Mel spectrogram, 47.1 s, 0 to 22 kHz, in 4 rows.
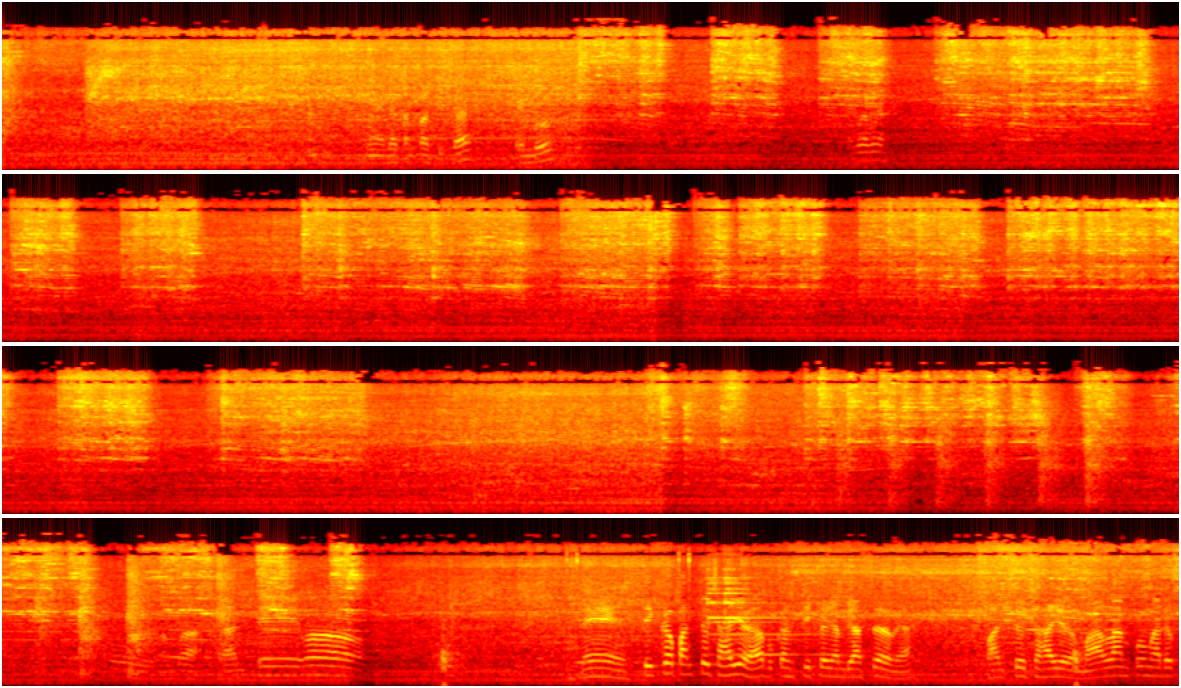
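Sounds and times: tool scraping over sticker: 45.0s - 47.0s.

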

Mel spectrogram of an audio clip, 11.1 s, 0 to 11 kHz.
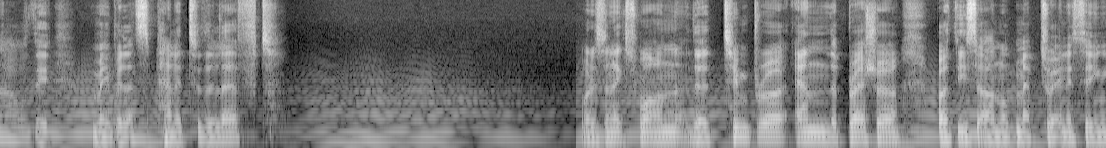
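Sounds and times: long low synth note: 0.0s - 11.0s.

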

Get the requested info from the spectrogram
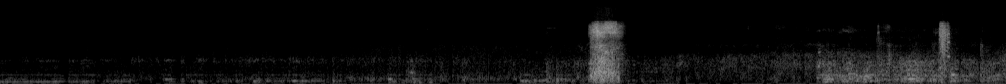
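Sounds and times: sharp burst of hissing: 5.9s - 6.3s.

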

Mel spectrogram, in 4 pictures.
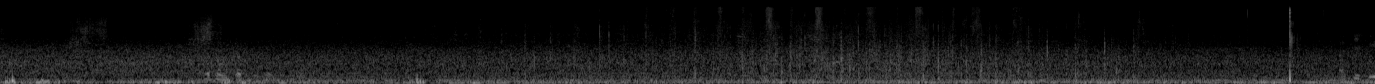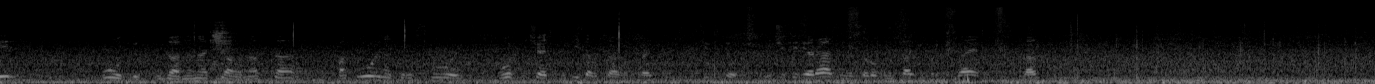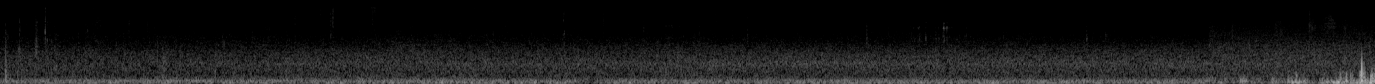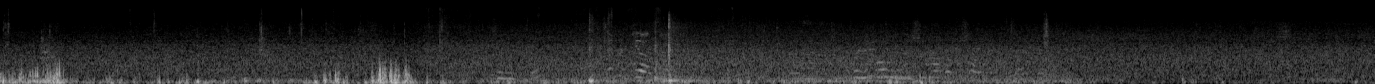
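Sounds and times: running footsteps on concrete: 0.0s - 14.8s, 15.6s - 54.0s.

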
